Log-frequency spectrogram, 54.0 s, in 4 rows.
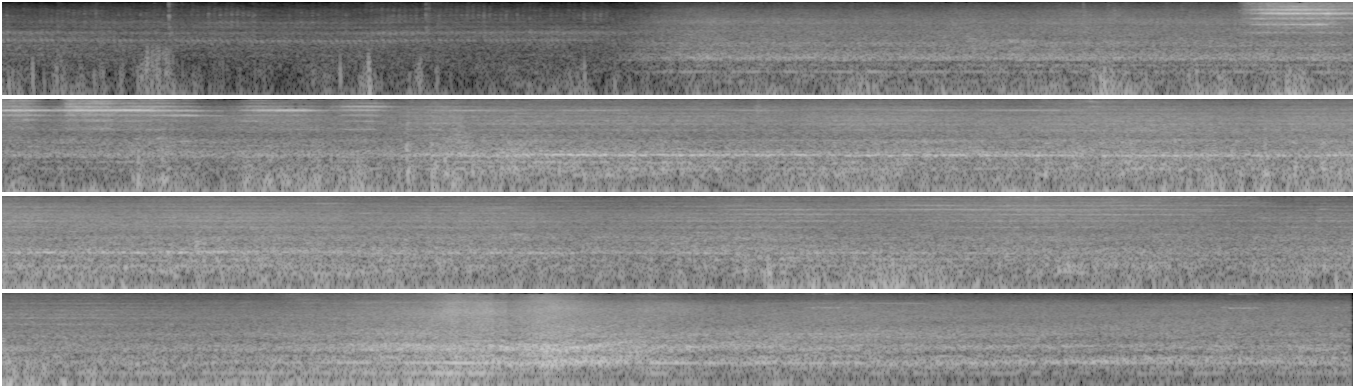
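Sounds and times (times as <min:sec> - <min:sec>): train wheels rumbling on rail: 0:00.0 - 0:54.0
high-pitched wheel squeal: 0:12.4 - 0:20.0, 0:22.6 - 0:24.8, 0:48.6 - 0:50.2.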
